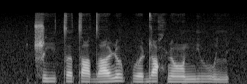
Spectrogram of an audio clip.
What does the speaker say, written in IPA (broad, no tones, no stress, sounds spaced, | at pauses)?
ʈ͡ʂ i t ʌ t æ dˤ i ʊ̯ ɳ ʊ p ʊ ɖ ɑ ħ ɳ ɔ̃ nʲ u lʲ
